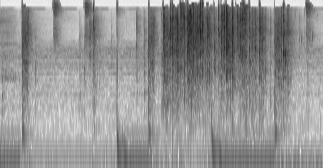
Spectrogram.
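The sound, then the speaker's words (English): A strawberry pencil sweet packet is torn open, with several sharp crinkly bursts of plastic and a steady low hum underneath, and no voices. “Whilst you're uh, having a strawberry pencil,”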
